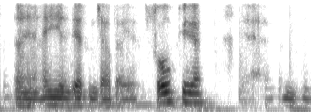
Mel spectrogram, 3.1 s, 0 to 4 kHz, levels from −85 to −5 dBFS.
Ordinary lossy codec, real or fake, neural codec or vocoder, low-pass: none; fake; codec, 24 kHz, 3 kbps, HILCodec; 3.6 kHz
